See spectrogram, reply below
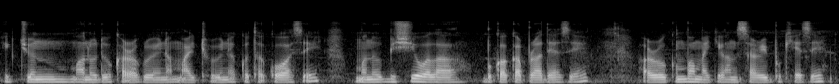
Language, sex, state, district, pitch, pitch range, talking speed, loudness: Nagamese, male, Nagaland, Kohima, 110 Hz, 105-120 Hz, 170 wpm, -21 LUFS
